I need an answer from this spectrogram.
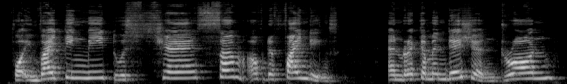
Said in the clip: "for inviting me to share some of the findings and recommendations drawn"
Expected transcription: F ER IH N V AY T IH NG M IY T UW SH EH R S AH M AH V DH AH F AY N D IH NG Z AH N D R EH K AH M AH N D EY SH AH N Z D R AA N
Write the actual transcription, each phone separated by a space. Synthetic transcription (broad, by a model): F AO IH N V AY T IH NG M IY T UW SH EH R S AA M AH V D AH F AY N D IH NG S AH N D R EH K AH M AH N D EY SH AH N D R AA N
